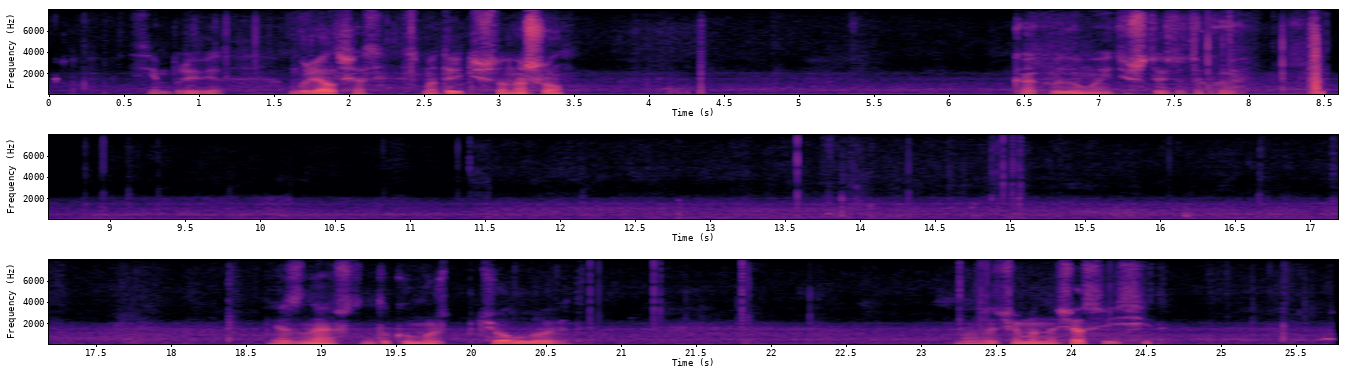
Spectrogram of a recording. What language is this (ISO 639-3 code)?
rus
